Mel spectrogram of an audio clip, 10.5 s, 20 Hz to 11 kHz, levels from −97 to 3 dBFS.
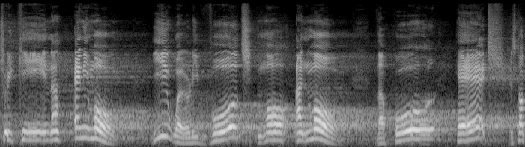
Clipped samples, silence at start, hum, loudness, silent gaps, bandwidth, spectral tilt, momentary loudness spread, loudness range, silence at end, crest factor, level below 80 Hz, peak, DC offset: under 0.1%; 0 s; none; -20 LUFS; none; 9.2 kHz; -5.5 dB/octave; 17 LU; 3 LU; 0 s; 18 dB; -68 dBFS; -2 dBFS; under 0.1%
